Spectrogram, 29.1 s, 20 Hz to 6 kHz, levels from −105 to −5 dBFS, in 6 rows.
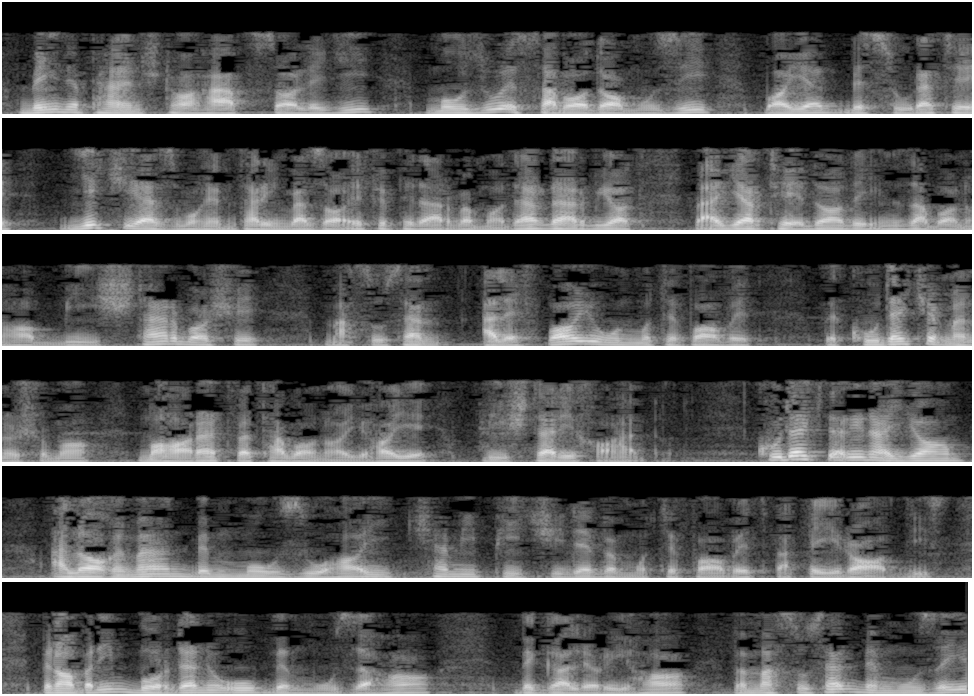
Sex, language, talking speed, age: male, Persian, 140 wpm, 50-69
